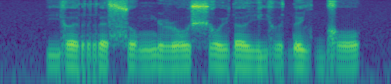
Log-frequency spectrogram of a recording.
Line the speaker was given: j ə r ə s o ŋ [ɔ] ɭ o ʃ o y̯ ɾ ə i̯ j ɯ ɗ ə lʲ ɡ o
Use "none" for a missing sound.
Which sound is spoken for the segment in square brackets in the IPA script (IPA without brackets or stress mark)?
ə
